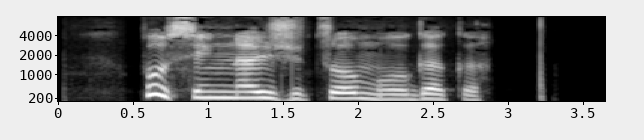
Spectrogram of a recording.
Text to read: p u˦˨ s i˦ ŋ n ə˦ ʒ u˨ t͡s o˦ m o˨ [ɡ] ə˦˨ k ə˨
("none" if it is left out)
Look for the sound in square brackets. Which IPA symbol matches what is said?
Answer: ɡ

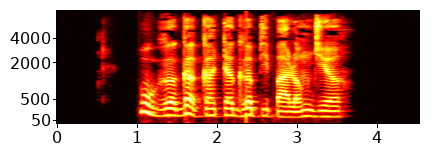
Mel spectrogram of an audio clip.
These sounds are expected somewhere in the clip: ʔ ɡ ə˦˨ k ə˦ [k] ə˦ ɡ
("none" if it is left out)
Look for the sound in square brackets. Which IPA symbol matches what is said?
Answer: t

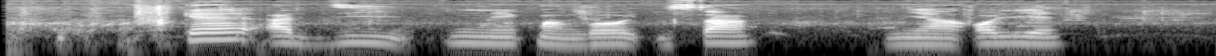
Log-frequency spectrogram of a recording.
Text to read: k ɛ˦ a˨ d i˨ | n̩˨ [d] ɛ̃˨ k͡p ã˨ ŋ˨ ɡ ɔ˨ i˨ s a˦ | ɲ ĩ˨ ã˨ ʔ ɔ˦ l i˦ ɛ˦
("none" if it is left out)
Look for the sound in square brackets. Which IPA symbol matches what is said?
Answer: n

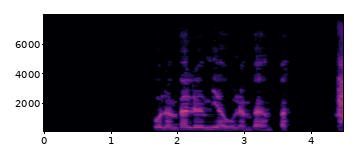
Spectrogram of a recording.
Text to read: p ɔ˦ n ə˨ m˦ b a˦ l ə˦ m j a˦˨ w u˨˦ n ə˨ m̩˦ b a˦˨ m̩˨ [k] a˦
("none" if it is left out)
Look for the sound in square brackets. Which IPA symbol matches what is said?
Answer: p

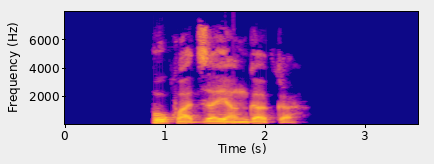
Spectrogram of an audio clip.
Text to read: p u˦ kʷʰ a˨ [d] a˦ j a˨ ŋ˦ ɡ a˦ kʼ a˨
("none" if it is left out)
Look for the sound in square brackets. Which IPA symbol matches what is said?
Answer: d͡z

